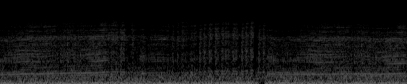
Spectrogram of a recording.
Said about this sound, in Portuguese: tem um motor de caldo de cana essa moto?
